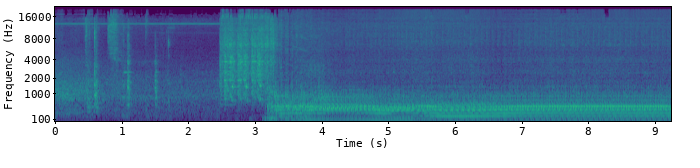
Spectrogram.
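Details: 1991 Nissan 300ZX V6 starts and idles with a lumpy, uneven beat; misfire traced to a cut ignition harness, shorted PTU and a popped ignition coil; here after fitting a donor PTU, still misfiring.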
